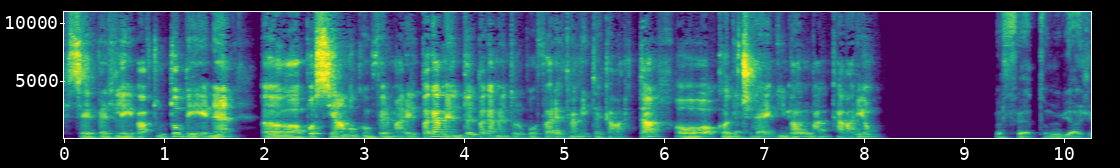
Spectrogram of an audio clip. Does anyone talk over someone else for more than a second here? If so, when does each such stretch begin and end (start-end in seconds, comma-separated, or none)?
none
